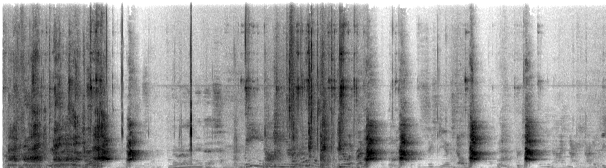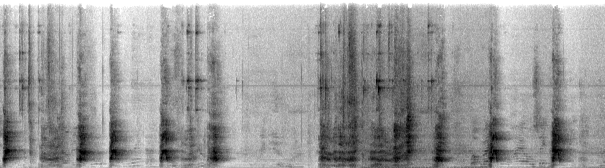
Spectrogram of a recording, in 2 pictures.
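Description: Two small dogs play-fighting: loud, short, sharp barks about a second apart, broken by longer stretches of growling.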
